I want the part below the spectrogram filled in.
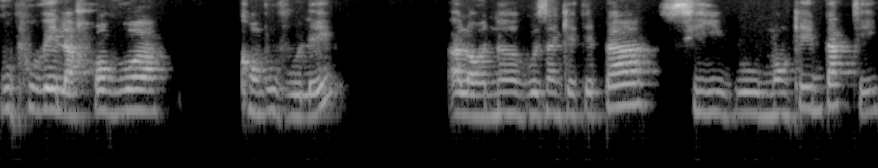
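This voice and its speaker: Speaking very slowly with long, frequent pauses, a woman with a non-native accent uses a medium pitch, fairly even intonation and a dark, mellow tone. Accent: foreign accent in French. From Singapore. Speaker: feng shui teacher. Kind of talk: webinar presentation. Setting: online webinar.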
